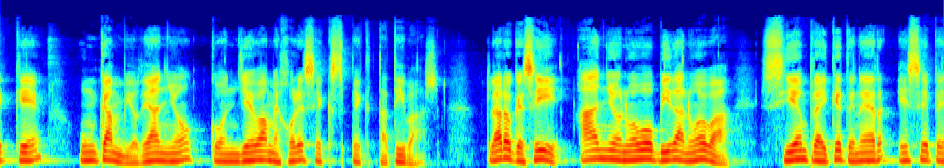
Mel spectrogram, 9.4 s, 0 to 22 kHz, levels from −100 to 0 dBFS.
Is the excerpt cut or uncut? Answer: uncut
